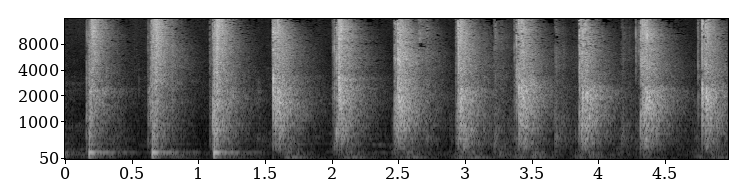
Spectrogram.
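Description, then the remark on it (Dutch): A crowd claps together in a steady, even rhythm, about ten sharp beats at a brisk tempo, with no voices. The later claps sound fuller and more spread out, as if more people join in. “Zou jullie ook op dit ritme willen klappen voor mij?”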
